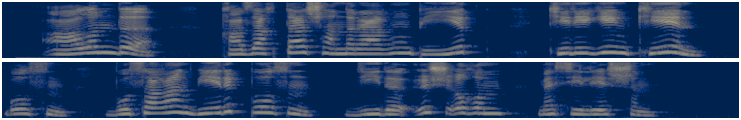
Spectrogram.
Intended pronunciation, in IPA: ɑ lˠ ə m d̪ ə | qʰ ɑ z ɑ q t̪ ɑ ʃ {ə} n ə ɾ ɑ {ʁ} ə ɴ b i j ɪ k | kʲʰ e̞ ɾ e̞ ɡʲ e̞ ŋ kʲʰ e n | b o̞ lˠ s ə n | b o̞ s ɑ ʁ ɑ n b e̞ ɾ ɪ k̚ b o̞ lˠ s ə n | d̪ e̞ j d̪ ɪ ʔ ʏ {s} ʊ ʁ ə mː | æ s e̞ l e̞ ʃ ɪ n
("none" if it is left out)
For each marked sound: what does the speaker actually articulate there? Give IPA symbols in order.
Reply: ɑ, ʁ, ʃ

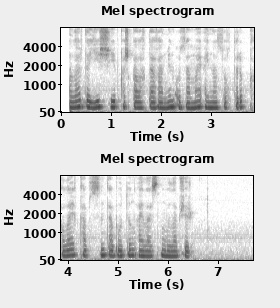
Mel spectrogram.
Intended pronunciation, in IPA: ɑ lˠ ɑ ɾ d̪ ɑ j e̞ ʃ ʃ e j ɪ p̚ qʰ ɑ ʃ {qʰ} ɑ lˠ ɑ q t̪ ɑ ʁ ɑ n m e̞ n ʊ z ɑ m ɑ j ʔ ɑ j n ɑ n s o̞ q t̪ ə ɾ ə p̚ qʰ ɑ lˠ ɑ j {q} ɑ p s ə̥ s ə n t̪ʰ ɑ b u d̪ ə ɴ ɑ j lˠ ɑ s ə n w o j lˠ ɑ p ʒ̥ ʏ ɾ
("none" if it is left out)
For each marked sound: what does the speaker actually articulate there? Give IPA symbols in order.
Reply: q, qʰ

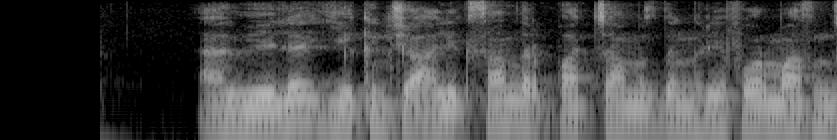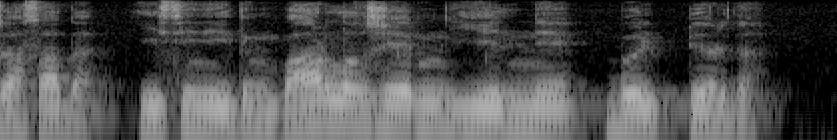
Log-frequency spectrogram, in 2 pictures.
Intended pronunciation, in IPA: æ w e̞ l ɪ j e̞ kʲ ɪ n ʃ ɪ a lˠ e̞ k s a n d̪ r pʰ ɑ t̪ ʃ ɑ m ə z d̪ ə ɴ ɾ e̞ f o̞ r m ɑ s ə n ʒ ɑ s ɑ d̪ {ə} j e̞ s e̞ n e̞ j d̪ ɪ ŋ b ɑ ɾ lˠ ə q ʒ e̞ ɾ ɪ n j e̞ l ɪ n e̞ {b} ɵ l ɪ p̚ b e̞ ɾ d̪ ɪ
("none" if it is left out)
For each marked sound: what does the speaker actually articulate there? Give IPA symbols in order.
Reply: ə, b

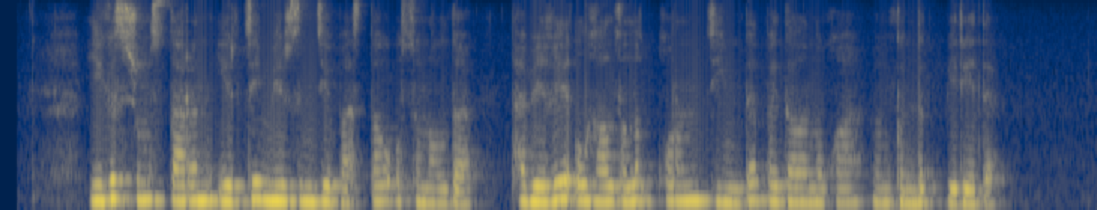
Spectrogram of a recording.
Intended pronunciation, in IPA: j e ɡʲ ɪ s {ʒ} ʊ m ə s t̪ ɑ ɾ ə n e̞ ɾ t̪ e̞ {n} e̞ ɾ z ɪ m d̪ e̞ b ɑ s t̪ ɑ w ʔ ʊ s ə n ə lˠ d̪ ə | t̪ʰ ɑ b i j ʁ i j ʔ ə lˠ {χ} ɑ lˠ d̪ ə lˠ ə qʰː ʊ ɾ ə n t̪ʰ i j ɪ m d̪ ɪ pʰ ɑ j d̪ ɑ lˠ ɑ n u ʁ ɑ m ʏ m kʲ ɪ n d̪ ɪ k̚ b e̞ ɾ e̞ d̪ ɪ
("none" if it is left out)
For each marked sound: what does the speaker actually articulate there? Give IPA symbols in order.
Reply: ʒ, m, ʁ

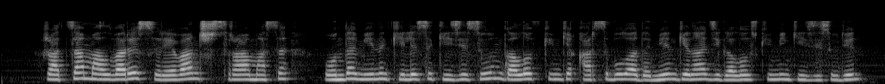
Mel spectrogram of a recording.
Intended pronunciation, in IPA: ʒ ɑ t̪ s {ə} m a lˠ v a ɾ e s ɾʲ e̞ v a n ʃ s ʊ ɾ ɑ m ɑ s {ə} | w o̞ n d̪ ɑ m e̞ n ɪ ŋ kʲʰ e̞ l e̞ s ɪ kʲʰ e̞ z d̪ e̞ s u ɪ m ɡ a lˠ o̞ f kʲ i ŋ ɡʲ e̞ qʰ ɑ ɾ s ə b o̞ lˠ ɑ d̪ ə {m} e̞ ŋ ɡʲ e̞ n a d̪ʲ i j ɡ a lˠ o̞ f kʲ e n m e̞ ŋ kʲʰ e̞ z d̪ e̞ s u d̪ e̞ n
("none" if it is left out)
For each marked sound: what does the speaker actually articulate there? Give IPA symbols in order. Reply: ɑ, ə, m

